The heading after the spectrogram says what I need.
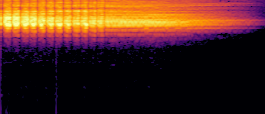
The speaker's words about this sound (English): At some point, I realized that the only thing I could hear was the chorus of cicadas and that my right leg was quivering impatiently.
